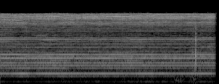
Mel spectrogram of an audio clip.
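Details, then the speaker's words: Kawasaki GTR1400 fuel pump on bench test, bike stored about a year after misfiring: steady high-pitched electric whine, no change under load; motor spins but not drawing fuel, possibly not submerged enough or wrong way round, cause unconfirmed. "Of course, there's not enough, is there? This doesn't sound like it's going to that should be pumping really."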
